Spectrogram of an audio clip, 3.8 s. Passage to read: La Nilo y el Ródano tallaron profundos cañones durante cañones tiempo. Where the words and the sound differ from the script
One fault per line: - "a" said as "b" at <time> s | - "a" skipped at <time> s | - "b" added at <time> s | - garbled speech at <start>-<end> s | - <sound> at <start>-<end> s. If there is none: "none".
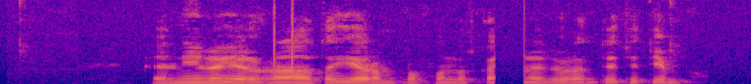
- "La" said as "El" at 0.8 s
- dropout at 2.5-2.6 s
- "cañones" said as "este" at 3.0 s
